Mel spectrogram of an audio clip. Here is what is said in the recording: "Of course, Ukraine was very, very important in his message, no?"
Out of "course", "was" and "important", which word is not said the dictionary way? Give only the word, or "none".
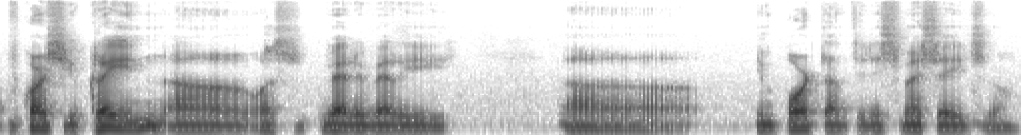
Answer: was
